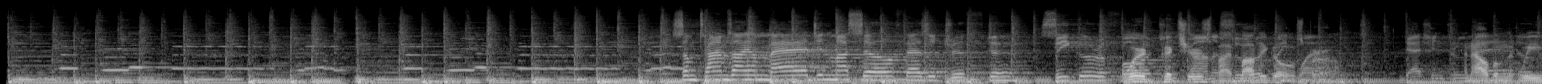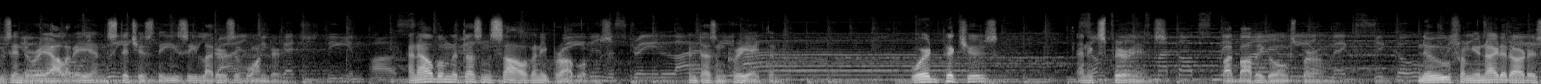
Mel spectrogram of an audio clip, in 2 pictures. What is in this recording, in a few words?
Radio Commercials; Word Pictures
